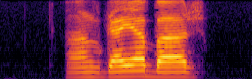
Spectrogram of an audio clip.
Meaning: numbly, unemotionally, unfeelingly, mechanically
- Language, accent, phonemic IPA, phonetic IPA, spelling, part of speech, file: Armenian, Eastern Armenian, /ɑnəzɡɑjɑˈbɑɾ/, [ɑnəzɡɑjɑbɑ́ɾ], անզգայաբար, adverb, Hy-անզգայաբար.ogg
